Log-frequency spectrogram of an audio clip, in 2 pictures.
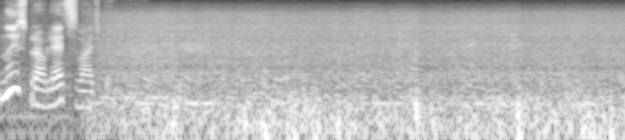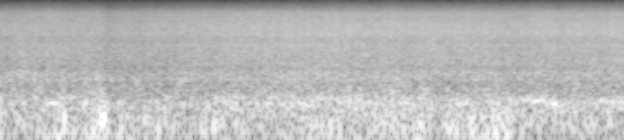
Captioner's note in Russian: шум водопада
